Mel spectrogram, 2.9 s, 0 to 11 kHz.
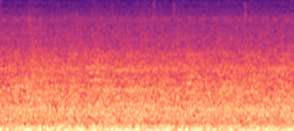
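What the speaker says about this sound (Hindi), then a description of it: "अभी प्लेटफॉर्म नंबर 2 पर अराइवल हो रहा है गोवा एक्सप्रेस का" The Goa Express pulling into platform 2 of a railway station at night: a steady, loud, broadband rumble of rolling wheels and carriages, with no pauses.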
